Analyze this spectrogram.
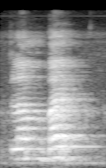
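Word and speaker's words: plumber: प्लम्बर। नो, इट्स प्लम्बर, प्लम्बर। यहां पे silent क्या करेंगे आप? B silent.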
